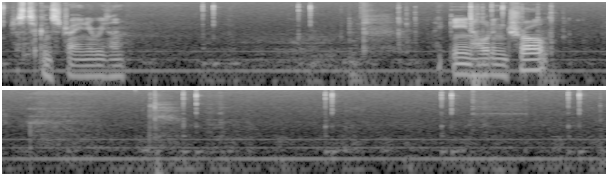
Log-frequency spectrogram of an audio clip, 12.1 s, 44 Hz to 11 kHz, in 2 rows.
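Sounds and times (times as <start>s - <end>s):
low steady hum: 0.0s - 12.0s
computer mouse clicking: 2.0s - 2.2s, 2.9s - 3.2s, 3.9s - 5.7s, 7.8s - 8.2s, 9.2s - 9.5s, 10.4s - 10.8s, 11.7s - 12.0s.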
